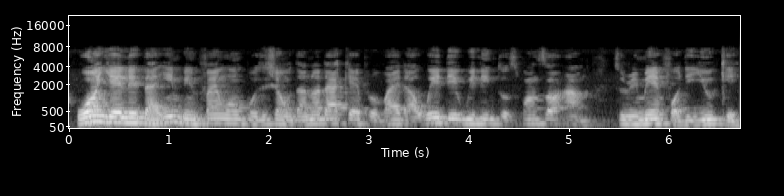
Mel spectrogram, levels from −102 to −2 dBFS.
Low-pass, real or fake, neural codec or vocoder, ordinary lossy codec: none; real; none; none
